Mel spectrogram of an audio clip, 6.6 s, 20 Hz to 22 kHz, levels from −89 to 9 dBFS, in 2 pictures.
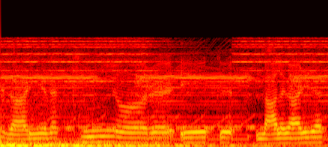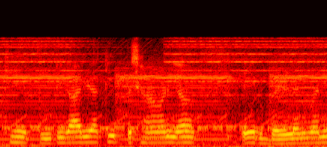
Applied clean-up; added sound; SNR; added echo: none; Alarm; 0 dB; none.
